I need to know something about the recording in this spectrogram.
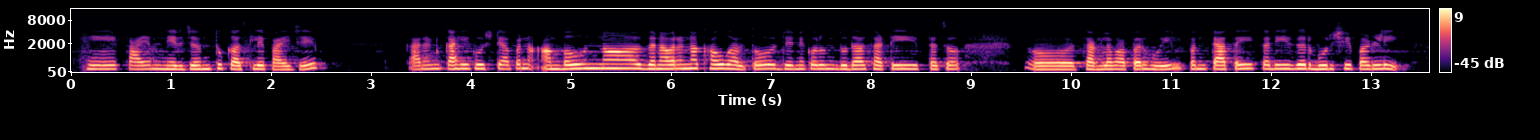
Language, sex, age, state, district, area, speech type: Marathi, female, 30-45, Maharashtra, Nashik, urban, spontaneous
